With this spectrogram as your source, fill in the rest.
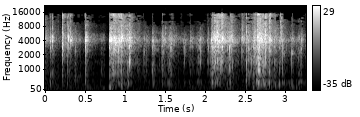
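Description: Foil wrappers of 2017 Donruss Racing hobby card packs crinkle and tear as they are opened by hand, a busy run of sharp, close rustles with louder bursts near the middle and end.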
